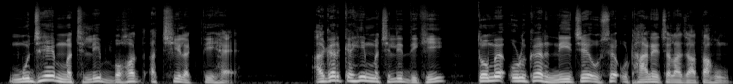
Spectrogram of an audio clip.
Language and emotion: Urdu, neutral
